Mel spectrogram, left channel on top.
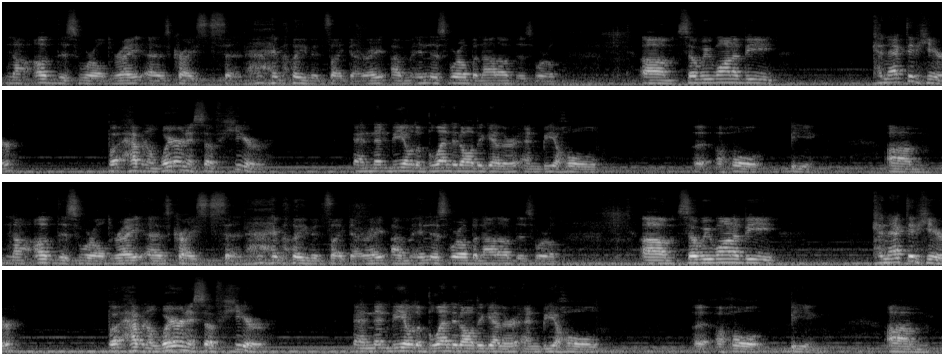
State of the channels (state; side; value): quieter; left; 4.4 dB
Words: not of this world, right? As Christ said. I believe it's like that, right? I'm in this world, but not of this world. So we want to be connected here, but have an awareness of here, and then be able to blend it all together and be a whole being.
